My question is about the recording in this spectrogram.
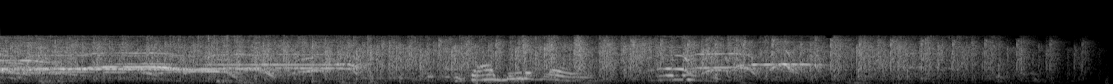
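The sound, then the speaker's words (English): A church audience claps hands in sustained, dense applause to welcome a woman reading poetry, with voices calling out and cheering over it; the clapping stays strong for several seconds, then gradually fades. “So we're going to welcome her with a hand clap praise.”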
